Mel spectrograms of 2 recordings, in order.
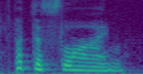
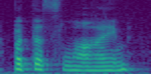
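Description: The two takes are said the same way.

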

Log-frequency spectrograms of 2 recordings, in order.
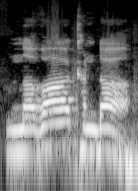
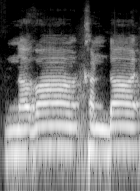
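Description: First: Slow "ਨਵਾਂ ਖੰਡਾ" with both final vowels oral, not nasal; no nasal sound at the ends of "ਨਵਾਂ ਖੰਡਾ"; without bindi. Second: Slow "ਨਵਾਂ ਖੰਡਾ" with nasal final vowels; with bindi. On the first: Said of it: "ਬਿਨਾਂ ਬਿੰਦੀਆਂ ਤੋਂ ਹੀ". ("ਨਵਾਂ ਖੰਡਾ" ਬਿਨਾਂ ਬਿੰਦੀ) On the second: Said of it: "ਬਿੰਦੀਆਂ ਲਾ ਕੇ ਉਚਾਰਨ ਨਹੀਂ ਕਰਨਾ". ("ਨਵਾਂ ਖੰਡਾ" ਬਿੰਦੀਆਂ ਲਾ ਕੇ) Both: Shown as a demonstration.

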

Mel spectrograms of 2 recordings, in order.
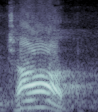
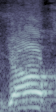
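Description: First: "job" with a hard ch-like start; drawn-out "job" opening on a crisp ch sound; correct "job". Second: Spanish-style y sound opening "job"; wrong "job". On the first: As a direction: stretch "job" as "chab". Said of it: "se dice job". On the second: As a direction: begin "job" like "yab". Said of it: "que no se dice job". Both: Shown as a demonstration.

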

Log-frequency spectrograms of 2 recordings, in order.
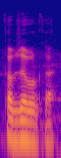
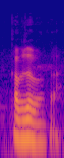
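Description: No difference in how they are said.

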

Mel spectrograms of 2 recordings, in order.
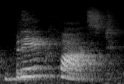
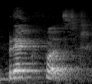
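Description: First: "ब्रेकफास्ट" with a long "faast" ending; brek-FAAST for "ब्रेकफास्ट"; common mispronunciation. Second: "ब्रेकफास्ट" with short "fust" ending; BREK-fust for "ब्रेकफास्ट"; correct pronunciation. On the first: Trainer showing learners' habit, mispronunciation. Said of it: "ब्रेकफास्ट नहीं बोलते". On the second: Trainer correcting learners, correct pronunciation. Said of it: "इसे हम लोग". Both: Shown as a demonstration.

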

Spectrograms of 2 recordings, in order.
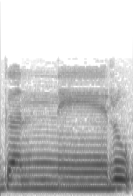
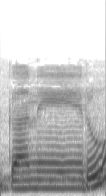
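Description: First: గన్నేరు slow, with the nn pressed and held; ఒత్తి పట్టి, held nn. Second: గనేరు said lightly with a single n; light, no ఒత్తు. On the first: Teacher showing pupils the pressed form, slow held nn. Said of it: "ఒత్తి పట్టి పలకాలి". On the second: Teacher showing pupils the light form, unstressed. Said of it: "ఒత్తు లేదు కాబట్టి దీన్ని తేలిగ్గా పలకాలి". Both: Shown as a demonstration.

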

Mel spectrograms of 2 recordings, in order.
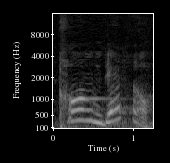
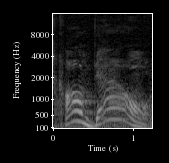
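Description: First: Calm pitched up high and drawn out; higher calm down. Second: Said in the usual way. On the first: Shown as a demonstration. Pastor soothing an imagined member, Calm high. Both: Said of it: "Oh my gosh".

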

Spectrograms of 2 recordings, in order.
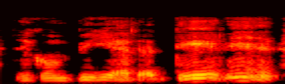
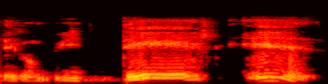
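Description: First: Emphasis on "dead", usual pitch; stress on DEAD. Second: "dead" hit hard in a higher-pitched line; strong stress on DEAD. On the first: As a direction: lean on the word "dead", then let it fall. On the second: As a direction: drive home the word "dead", pitched up and falling. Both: Real, not acted. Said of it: "I put emphasis on the word dead".

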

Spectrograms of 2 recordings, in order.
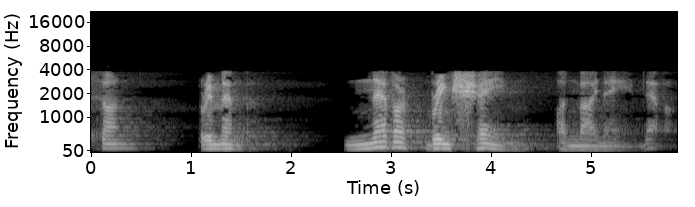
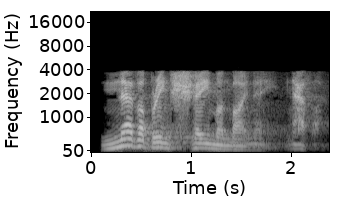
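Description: First: Soft, slow, lower; tender solemn reminder. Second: Firm, measured command on NEVER; firm charge. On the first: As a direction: say it slowly like a blessing. Father's parting charge to son. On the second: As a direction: lay down the condition with weight. Lawyer sets his one condition. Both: Acted.

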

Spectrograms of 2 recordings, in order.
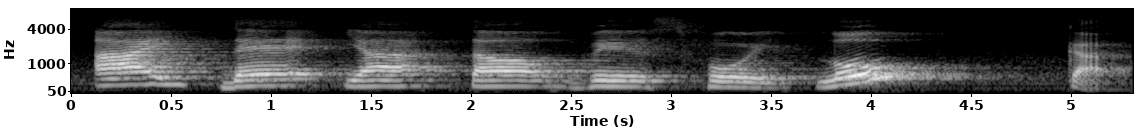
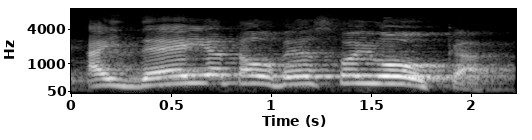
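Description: First: "A ideia talvez foi louca" very slow, every syllable drawn out; syllable-by-syllable scansion. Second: Said in the usual way. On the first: Shown as a demonstration. Teacher counting verse syllables for students, slow and syllabified. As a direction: beat out ai-dei-a-tal-vez-foi-lou, then ca. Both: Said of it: "Pronunciando normalmente".

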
